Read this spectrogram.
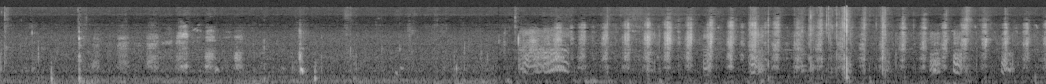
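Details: Mother cat Snowflake giving birth to three kittens, with the father cat Bonik keeping her company; scattered soft sounds at first, then steady, quick breathy panting sets in about halfway through and keeps a regular beat.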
